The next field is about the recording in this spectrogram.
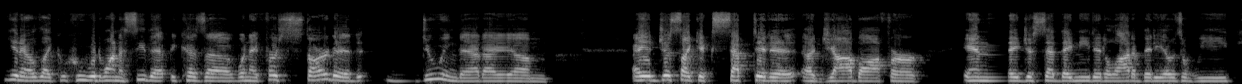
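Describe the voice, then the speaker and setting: A man chatting casually as a podcast guest, in a halting, amused manner. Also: a little high, fairly even intonation, fairly bright tone. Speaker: podcast guest, video editor. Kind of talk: casual chat.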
